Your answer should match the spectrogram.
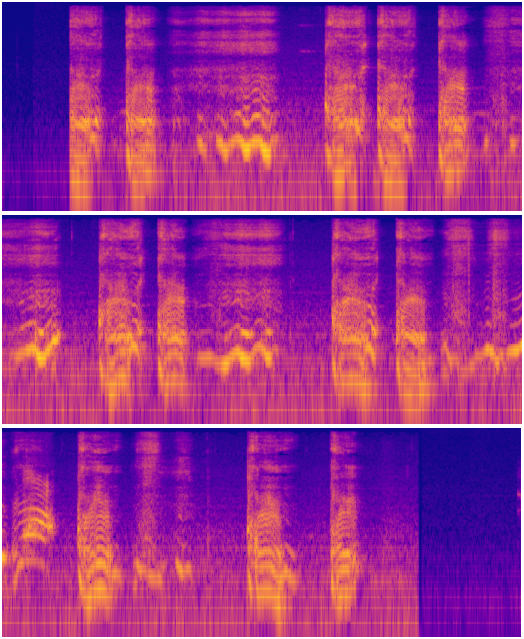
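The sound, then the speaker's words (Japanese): A child's harsh, barking croup cough comes in repeated loud bursts, with strained, wheezy breaths drawn in between the coughs and no talking; a recording, made with consent, of a real croup patient's actual symptoms, the cough often likened to a dog barking. “これあの非常に独特なよく犬の鳴き声と聞きますけど私あまりお馴染みではないんですがこれどんな音なんでしょうかそうしましたらですね、今あの、ちょうど音源が患者さんの承諾を得た、その実際の症状の音がありますので、その音をあの今流しますのでお聞きください。”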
